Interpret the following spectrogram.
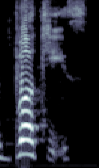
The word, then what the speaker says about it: Buc-ee's: But like Buc-ee's, okay, first of all, Buc-ee's spelled like it's not even like Buc-ee's how you normally sell it. It's Buc-ee's. It's like that. It's a Buc-ee's. Oh wait, actually, is it actually like that?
